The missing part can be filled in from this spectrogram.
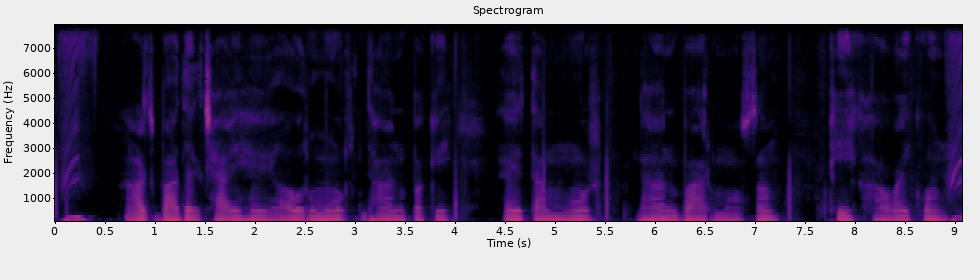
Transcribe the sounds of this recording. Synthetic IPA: aːd͡ʒbaːd̪əlt͡ʃʰaːiɦɛɔːɾmuːɾd̪ʱaːnpəke | hɛt̪amoɾd̪ʱaːnbaːɾmɔːsəm | ʈʰiːkhəʋaikoːn

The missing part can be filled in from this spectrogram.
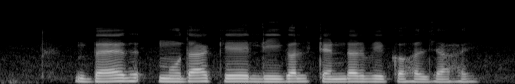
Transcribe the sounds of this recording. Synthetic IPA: bɛːd̪mʊd̪akeliːɡəlʈẽːɳɖəɾbʱikəɦəld͡ʒaːɦəj

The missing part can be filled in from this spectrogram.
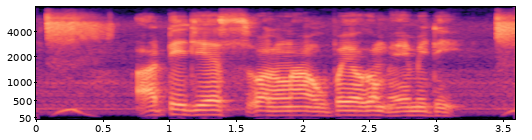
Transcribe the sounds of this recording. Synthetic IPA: a̰ːɾʈid͡ʒiesʋɐlɐnɐupɐjɔːɡɐmeːmiʈi

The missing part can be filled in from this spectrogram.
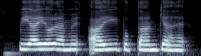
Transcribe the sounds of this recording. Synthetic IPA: piːaːiɔːɾɛːmaːib̪ʊkt̪aːnkjaːɦɛː

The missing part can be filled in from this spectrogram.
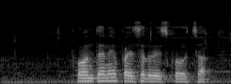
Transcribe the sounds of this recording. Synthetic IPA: pʰo̞ːnt̪oːneːpɐjsɐluʋe̞ːsu̥kɔːʋɐt͡ʃːɐ

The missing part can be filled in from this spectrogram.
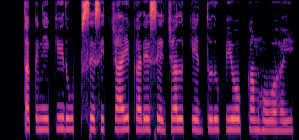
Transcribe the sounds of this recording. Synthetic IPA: t̪əkniːkiɾuːpsesɪtːʃaːikəɾesed͡ʒəlked̪ʊɾʊpjoːɡ̚kəmɦoːʋəɦəi

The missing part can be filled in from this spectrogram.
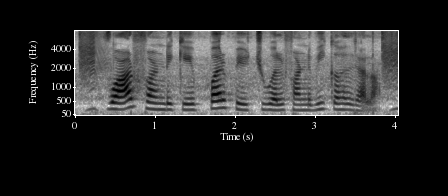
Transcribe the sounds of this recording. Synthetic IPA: ʋaːɾpʰə̃ɳɖkepəɾpeːt͡ʃuəlpʰə̃ɳɖbʱikɐɦəld͡ʒa̰ːlã̰ː

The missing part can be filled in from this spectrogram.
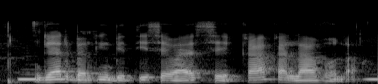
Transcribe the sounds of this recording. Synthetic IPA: ɡɛɾbaŋkiŋbet̪ːisɛwajɛsɛkakalavɔla̰

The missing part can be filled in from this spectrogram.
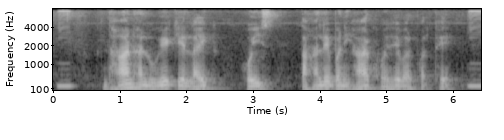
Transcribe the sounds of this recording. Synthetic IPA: d̪ʱanɦə̃luekelaːɪk | hois | t̪əɦãlebəniɦaɾkʰod͡ʒʱebəɾpəɾt̪ʰe

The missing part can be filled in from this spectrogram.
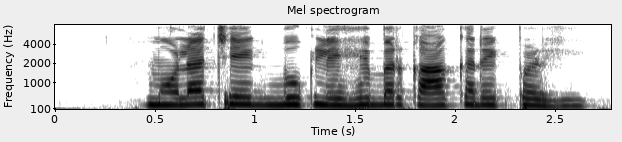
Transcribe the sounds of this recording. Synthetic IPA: moːlat͡ʃeːk̚bʊkleːɦebɐɾkaːkəɾeːk̚pɐɽ̤iː

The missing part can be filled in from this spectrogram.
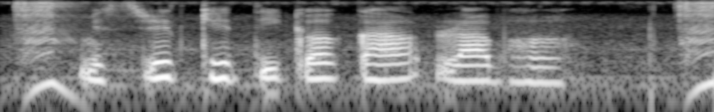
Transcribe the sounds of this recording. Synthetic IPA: mɪsɾɪt̪kʰeːt̪ikakalabʱɦɛ̃

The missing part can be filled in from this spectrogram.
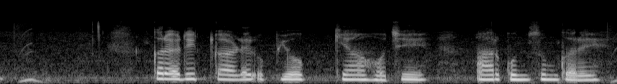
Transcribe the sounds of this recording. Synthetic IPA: kɾeɖiʈkaɾɖeɾʔṵpjoɡ | kjãɦot͡ɕe | aɾkunsumkəɾe

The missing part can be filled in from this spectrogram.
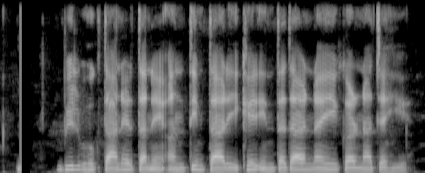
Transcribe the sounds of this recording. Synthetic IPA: bɪlbʱʊkt̪aːneɾt̪ɐneʔɐ̃nt̪ɪmt̪aːɾiːkʰeɾɪ̰̃nt̪ɪd͡ʒaːɾnɐɦĩkɐɾnat͡ʃaːɦiḛː

